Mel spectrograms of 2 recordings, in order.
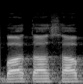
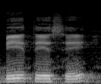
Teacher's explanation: حروف مفردات کو عربی لہجے میں ادا کرنا ہے، یعنی با تا سا پڑھنا ہے، بے تے سے نہیں پڑھنا۔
